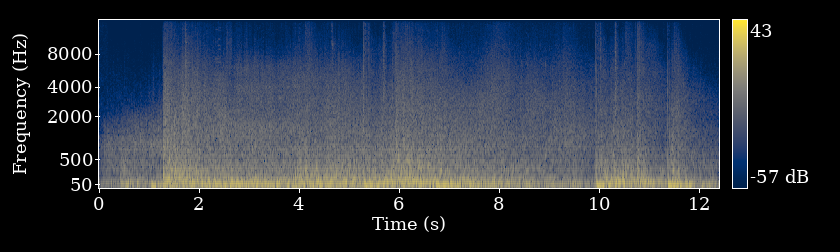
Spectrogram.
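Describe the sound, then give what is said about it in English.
Artillery bombardment pounds Kum Kale, its beachfront and the surrounding hills before the Gallipoli landings: a continuous heavy roar of explosions, punctuated by several sharper, louder blasts. “a preparatory bombardment of Kum Kale commenced along with the beachfront and surrounding hills.”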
